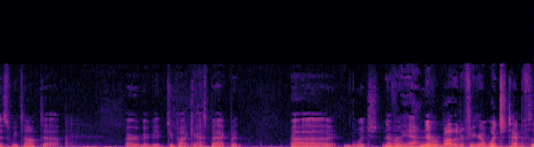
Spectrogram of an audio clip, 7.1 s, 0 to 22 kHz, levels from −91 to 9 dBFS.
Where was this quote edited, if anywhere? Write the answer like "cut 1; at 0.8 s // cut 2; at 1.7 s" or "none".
cut 1; at 4.7 s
